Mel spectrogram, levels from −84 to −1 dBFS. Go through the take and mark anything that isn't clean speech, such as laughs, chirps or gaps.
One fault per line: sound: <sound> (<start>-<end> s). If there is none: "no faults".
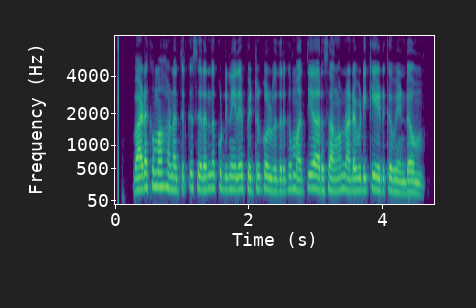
no faults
